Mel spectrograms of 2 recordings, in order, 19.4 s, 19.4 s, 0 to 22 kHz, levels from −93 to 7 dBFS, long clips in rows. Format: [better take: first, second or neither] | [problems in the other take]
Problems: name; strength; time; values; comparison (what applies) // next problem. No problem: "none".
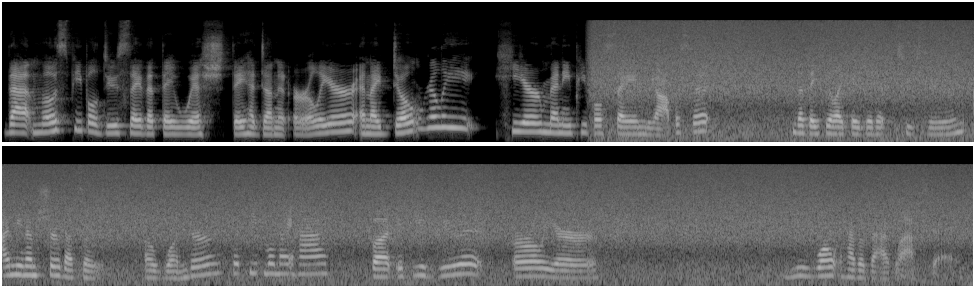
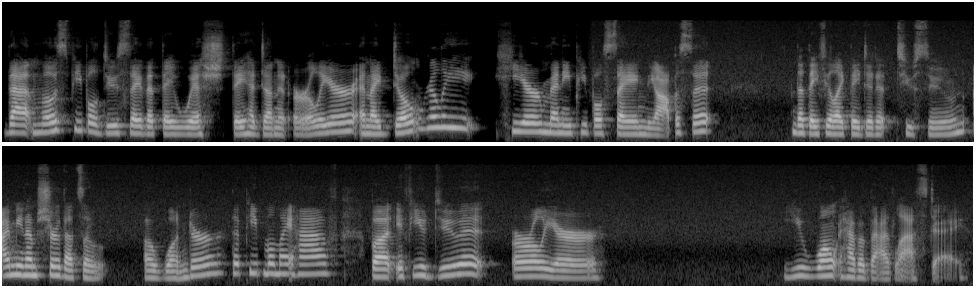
second | hiss; loud; from 6 s on; 1 dB below the speech; faint in the second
